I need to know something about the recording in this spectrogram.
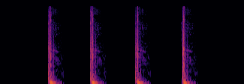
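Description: Short electronic menu clicks sound at an even pace.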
